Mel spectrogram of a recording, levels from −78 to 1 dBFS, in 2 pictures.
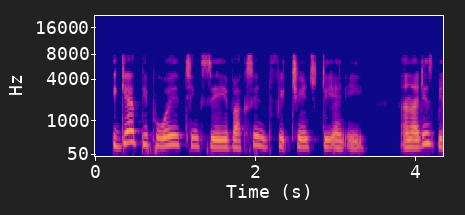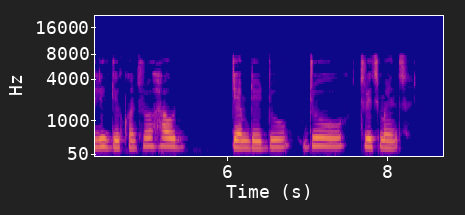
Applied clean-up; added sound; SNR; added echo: none; none; none; none.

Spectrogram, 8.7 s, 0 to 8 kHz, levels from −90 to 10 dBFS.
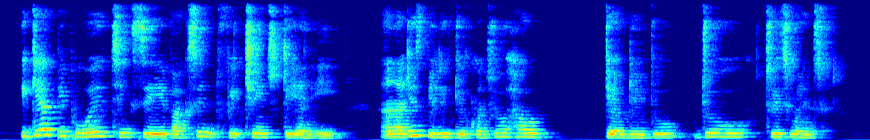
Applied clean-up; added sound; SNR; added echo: none; none; none; reverberation time 0.3 s.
